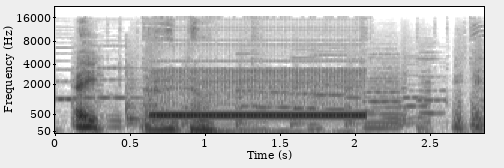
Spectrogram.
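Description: A steady, mid-pitched telephone dial tone holds for about a second and a half as a phone call is being placed, with brief voices and rustling before it and after it cuts off.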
